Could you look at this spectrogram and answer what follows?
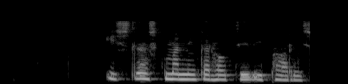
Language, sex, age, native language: Icelandic, female, 18-19, Icelandic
